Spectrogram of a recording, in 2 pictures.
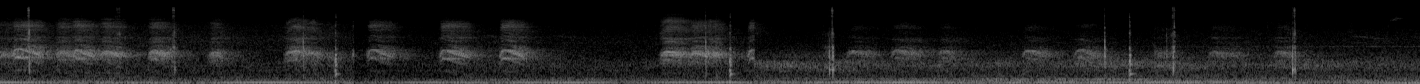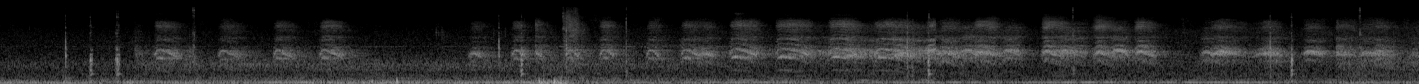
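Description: Crows cawing over and over in runs of calls, the mobbing alarm they raise at a great horned owl. The calling is sparser in the middle and grows busier and overlapping over the last ten seconds or so.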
